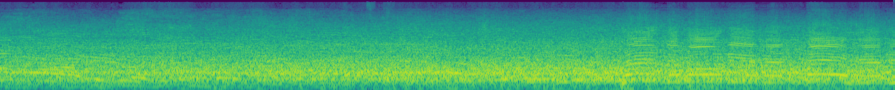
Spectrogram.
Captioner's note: crowd clamoring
